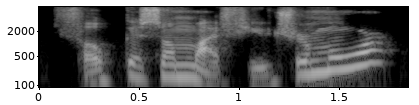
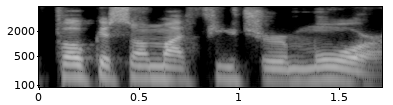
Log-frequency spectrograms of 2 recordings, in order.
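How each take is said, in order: First: The voice rises at the end. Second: The voice falls at the end.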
